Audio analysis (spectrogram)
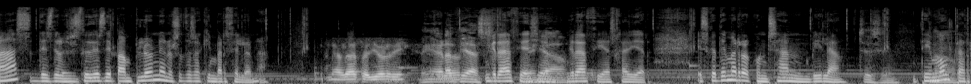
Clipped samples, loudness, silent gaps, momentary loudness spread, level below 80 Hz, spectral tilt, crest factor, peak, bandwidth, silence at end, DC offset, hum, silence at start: under 0.1%; -19 LUFS; none; 11 LU; -42 dBFS; -6 dB/octave; 14 dB; -6 dBFS; 15.5 kHz; 0 s; under 0.1%; none; 0 s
